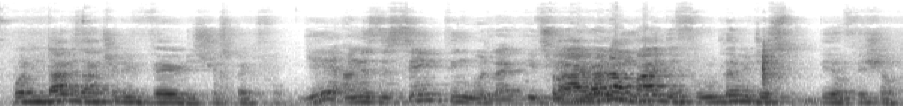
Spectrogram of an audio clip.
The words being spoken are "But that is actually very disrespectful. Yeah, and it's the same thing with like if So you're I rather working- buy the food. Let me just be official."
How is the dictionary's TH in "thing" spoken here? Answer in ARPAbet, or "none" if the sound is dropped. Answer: TH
